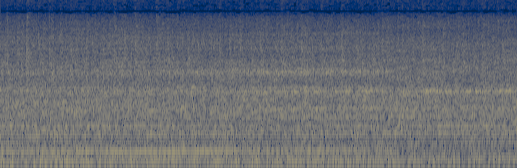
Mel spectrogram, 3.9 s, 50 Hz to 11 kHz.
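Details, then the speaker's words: 1950s–60s "doodle bug" machine, possibly a former golf-course or highway mower, idling after oil was added to the generator's bushing end. A rough, gravelly hum runs under the steady firing; the generator growls, and the owner suspects a bearing at the other end. "Generator's a little growly. Yeah, that'll work."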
